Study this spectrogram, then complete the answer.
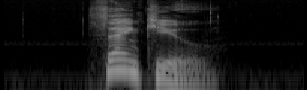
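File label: "thank you", English, male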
